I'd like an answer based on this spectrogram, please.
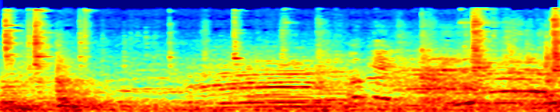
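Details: Highland cattle on a ranch homestead, one animal giving a drawn-out, tonal moo that swells in the middle, heard through heavy rustling and handling noise.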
